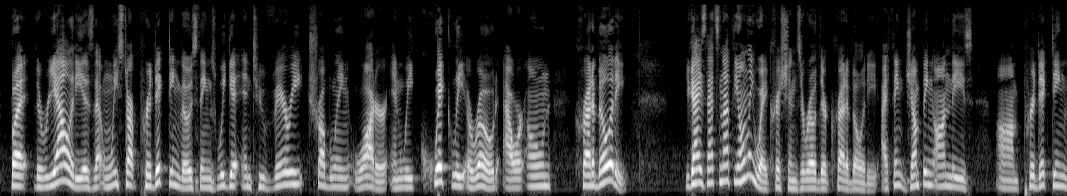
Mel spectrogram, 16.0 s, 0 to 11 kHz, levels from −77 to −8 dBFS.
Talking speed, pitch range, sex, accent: 155 wpm, 160-215 Hz, male, American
